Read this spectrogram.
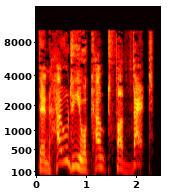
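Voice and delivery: accusing cry. A narrator's reading. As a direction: throw the evidence at him. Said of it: "cried Hopkins".

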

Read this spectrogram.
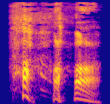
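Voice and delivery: mock laugh. A narrator's reading. Pinner laughs at doubt.

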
